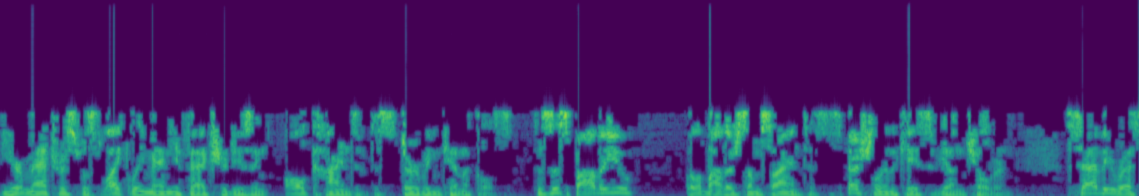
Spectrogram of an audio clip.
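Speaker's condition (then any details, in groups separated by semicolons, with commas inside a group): No condition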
